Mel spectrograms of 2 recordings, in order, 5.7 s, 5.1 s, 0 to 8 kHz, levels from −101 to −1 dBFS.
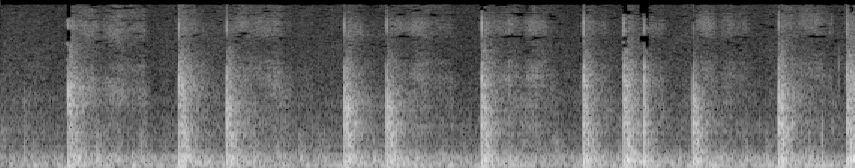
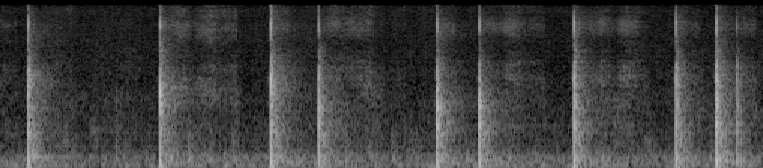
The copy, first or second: second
